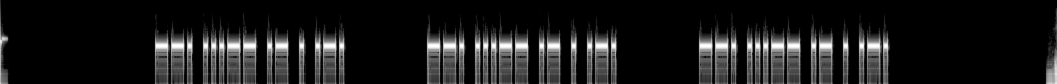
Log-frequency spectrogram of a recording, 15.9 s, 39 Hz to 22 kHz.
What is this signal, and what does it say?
Morse code, heard as a keyed tone, about 21 wpm, 700 Hz. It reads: G3AER G3AER G3AER
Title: DXCC-100 Call Signs - 5 Characters - Repeated 3x - 20wpm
